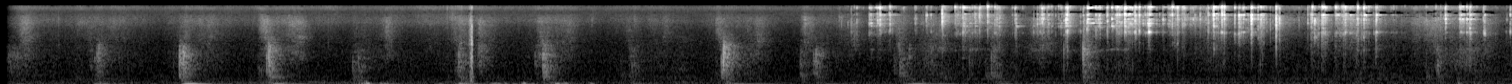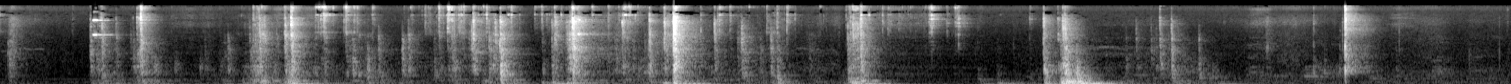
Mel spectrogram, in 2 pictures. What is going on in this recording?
I was walking to the door, took my keychain, opened the door, turned the light on and closed the door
